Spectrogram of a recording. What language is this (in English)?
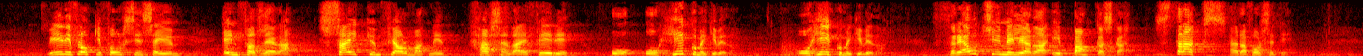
Icelandic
